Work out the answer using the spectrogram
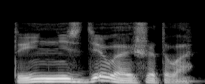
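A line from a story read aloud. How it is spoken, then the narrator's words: Low muffled voice. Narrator (Russian): глухо произнес Таракопа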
